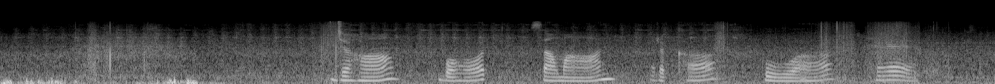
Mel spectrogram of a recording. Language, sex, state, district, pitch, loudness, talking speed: Hindi, female, Punjab, Pathankot, 140 Hz, -22 LUFS, 35 wpm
